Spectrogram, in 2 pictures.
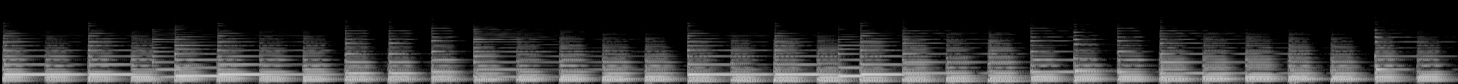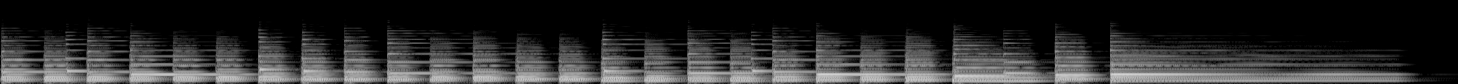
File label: Street Beat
